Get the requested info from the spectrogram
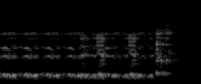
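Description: A man's drawn-out wordless vocal sound, low in level and steady in pitch, lasting about a second and a half before breaking off.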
